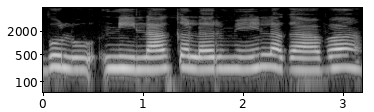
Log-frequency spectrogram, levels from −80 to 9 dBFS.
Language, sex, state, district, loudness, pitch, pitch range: Bhojpuri, female, Uttar Pradesh, Gorakhpur, -15 LUFS, 220 Hz, 210-230 Hz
